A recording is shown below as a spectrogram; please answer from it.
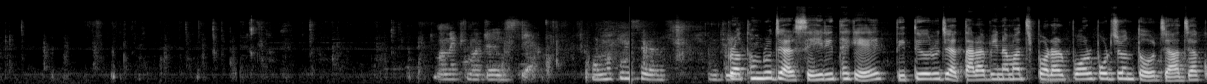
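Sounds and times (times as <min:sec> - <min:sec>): soft chewing: 0:00.0 - 0:07.3
thin steady hum: 0:00.0 - 0:12.0.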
